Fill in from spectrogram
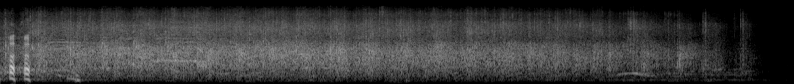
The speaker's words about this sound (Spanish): Dale palmas al Señor.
